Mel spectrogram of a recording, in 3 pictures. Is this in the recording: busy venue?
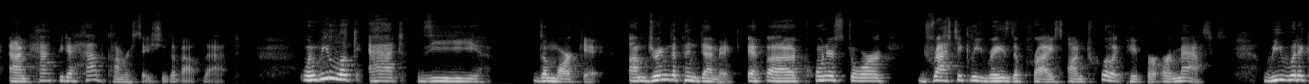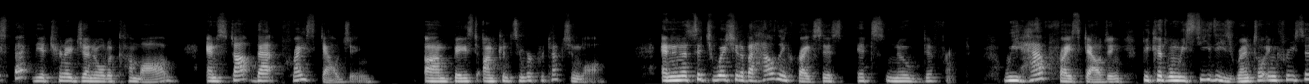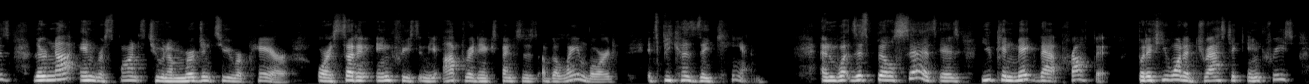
no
